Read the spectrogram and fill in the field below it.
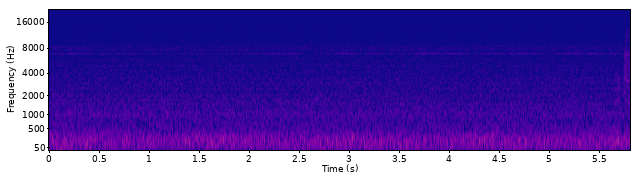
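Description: A Kodiak 100 bush plane's engine idling on final approach in Papua New Guinea, a steady broadband rumble and rushing noise from inside the cabin, constant and unbroken, with no talking.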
